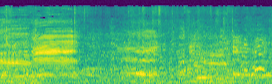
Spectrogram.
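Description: Calves and cattle low repeatedly at a busy cattle market, with two or three long, loud moos rising over a background of crowd chatter and voices.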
